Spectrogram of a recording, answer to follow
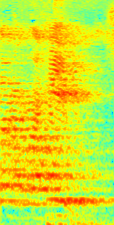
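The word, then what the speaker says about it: الرحيم: Ar-Rahman Ar-Rahim dibaca dengan tafkhim tebal. Ra-nya hanya tebal. Ra bunyi ra.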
